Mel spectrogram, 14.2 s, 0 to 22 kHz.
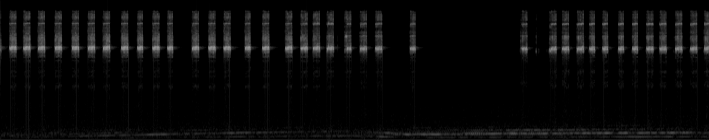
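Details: Crickets at night recorded live on a Sony PCM D100: rapid high chirps that falter, stop for about two seconds, then resume, with a faint low hum underneath.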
